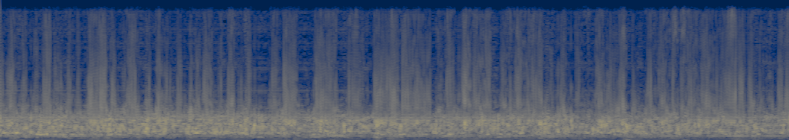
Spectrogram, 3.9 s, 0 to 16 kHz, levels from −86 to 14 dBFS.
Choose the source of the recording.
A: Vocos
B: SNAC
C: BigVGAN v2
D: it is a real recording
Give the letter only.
C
